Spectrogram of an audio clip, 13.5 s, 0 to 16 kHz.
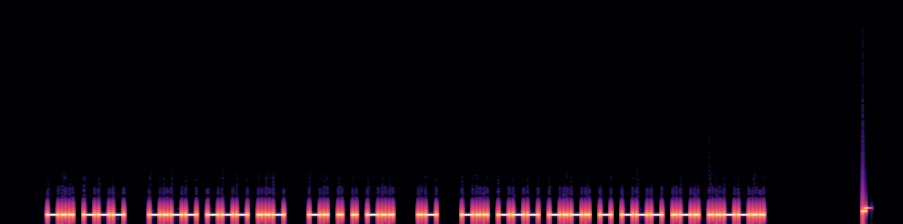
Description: Morse code, heard as a keyed tone, about 22 wpm, 700 Hz. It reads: DO YOU NEED A DOCTOR?
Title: Sentences from Top 1500 Words 22wpm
